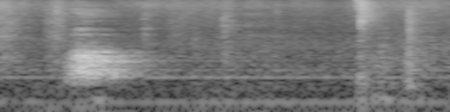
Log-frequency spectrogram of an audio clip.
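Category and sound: animal, dogs barking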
